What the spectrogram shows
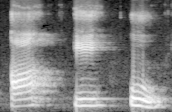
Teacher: یہ حمزہ کا ساؤنڈ ہے، حمزہ کی آواز ہے، اس کو عین کی طرح نہیں پڑھنا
